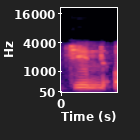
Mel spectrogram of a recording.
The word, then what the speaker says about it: Jin: And it's actually Jin with an N, not with an M.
